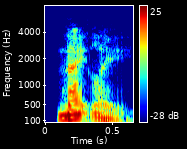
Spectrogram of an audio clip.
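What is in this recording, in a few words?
"nightly", American English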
